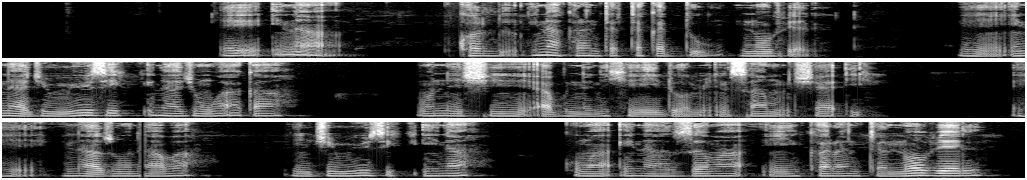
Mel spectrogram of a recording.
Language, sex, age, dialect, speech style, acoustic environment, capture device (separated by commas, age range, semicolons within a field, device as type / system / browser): Hausa, male, 25-34, Nigeria - Kano, relaxed, nature, mobile / Linux / Chrome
